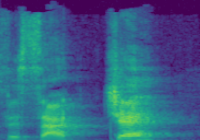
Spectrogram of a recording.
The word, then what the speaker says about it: Versace: It's Versace, not Versace.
